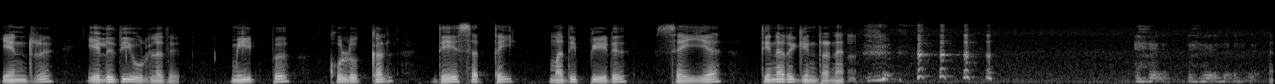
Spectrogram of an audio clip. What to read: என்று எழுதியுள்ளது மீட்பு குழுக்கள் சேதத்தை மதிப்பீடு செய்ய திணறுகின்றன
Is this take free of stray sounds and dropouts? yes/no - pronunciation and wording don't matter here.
no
